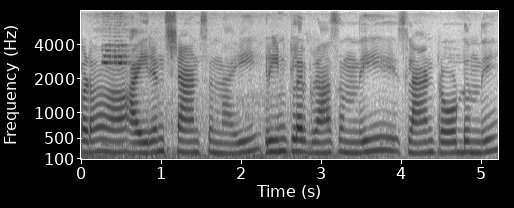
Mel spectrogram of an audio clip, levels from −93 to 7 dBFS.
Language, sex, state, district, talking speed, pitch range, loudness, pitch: Telugu, female, Andhra Pradesh, Chittoor, 125 wpm, 210-230 Hz, -18 LUFS, 220 Hz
